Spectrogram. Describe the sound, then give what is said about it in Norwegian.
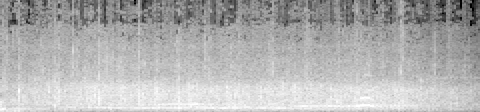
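A right-leaning assembly at a political debate in Israel applauds party leader Bennett steadily. Many hands clap at once in a dense wash, sustained at an even loud level for several seconds before tapering slightly at the end. “Bennett er den eneste partilederen som stiller på denne debatten, og han høster applaus fra den høyredominerte forsamlingen.”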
